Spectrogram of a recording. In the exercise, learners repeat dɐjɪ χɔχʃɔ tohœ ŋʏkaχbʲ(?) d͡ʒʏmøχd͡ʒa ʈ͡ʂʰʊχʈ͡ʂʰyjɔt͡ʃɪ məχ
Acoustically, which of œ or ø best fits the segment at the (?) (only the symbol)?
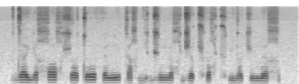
œ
